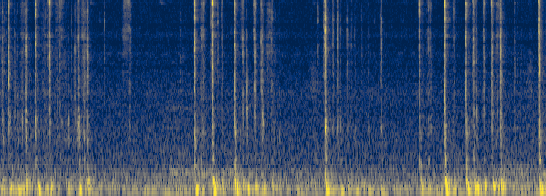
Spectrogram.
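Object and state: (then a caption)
Laptop keyboard typing. Fingertips type on an aluminium laptop with plastic keycaps. Quick, short clicks arrive in uneven bursts and pauses, each tap bright and dry over a low, soft rumble. The keystrokes die away almost instantly.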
